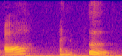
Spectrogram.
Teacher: The first category of back vowels, our third, is back unrounded vowels. So the two vowels in Turkish that you articulate at the back of your mouth without rounding your lips. These are a and ı.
